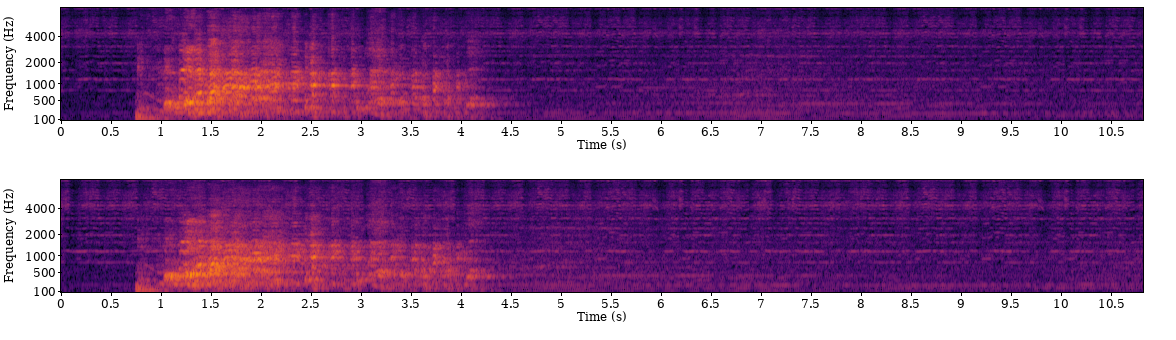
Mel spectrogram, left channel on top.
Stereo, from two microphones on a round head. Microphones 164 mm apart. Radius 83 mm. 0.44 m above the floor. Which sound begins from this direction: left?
Laughter, at 0.7 s.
